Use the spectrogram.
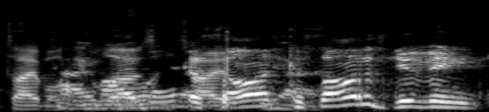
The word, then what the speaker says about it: Kason: This is Jason with a K. Kasan. Like, that's just Kasan.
